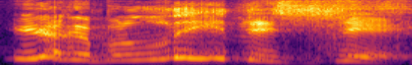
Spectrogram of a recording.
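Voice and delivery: high, keyed-up announcement; dad telling his son news, keyed up; excited news. Retold or imitated. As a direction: burst out with the news. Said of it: "he's like".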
